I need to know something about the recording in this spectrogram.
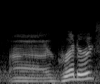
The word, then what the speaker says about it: Gretorix: Gretorix, I believe is how you pronounce it now. I got the correction on that.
